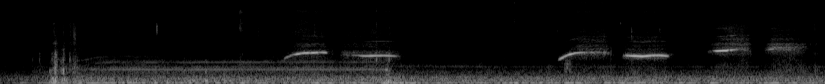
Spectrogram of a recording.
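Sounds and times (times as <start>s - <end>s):
low continuous rumbling hum: 0.0s - 8.2s
human whistles with a rising note then a steady one: 2.8s - 4.0s, 5.6s - 7.9s.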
